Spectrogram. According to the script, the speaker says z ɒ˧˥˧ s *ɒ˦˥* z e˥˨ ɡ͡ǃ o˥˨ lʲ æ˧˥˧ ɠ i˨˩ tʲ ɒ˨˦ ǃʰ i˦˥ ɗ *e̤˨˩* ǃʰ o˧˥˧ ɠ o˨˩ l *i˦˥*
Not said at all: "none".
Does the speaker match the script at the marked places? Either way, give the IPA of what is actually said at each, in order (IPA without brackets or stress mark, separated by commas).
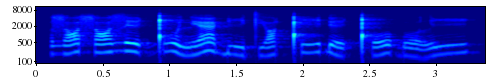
ɒ˦˥, e˨˩, i˦˥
